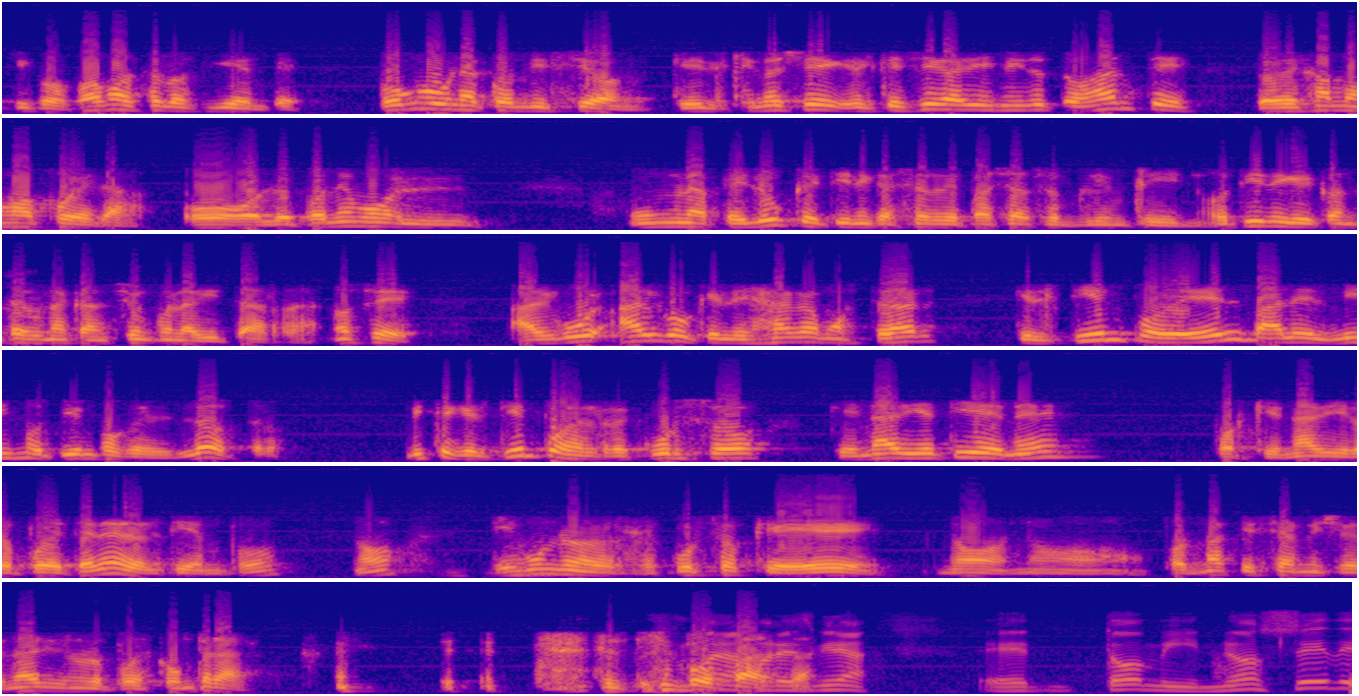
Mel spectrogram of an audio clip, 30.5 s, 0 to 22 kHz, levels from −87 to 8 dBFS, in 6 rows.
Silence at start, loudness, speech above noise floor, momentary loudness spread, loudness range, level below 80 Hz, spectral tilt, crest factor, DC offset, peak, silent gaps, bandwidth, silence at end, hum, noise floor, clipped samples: 0.05 s; -19 LUFS; 40 dB; 14 LU; 4 LU; -60 dBFS; -6.5 dB/octave; 12 dB; under 0.1%; -6 dBFS; none; 9.8 kHz; 0 s; none; -58 dBFS; under 0.1%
